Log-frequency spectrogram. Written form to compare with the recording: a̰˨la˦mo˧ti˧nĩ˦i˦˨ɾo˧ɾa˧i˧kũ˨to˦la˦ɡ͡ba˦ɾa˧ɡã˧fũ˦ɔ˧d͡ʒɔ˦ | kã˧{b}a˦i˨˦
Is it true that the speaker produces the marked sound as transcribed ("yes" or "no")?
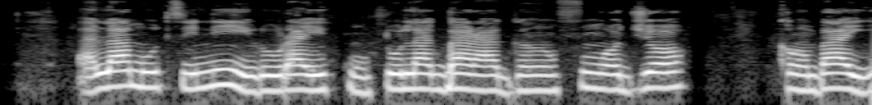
yes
